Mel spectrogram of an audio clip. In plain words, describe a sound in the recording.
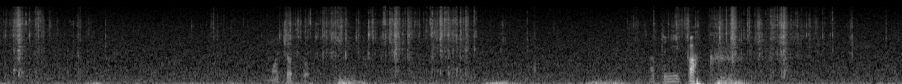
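Card packs rustle and tear open.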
